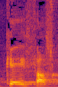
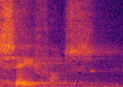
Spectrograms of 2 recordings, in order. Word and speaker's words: Cephas: En gij zult Cephas genoemd worden. Of Kefas kun je ook uitspreken, Cephas.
